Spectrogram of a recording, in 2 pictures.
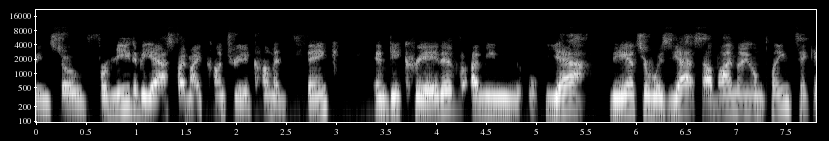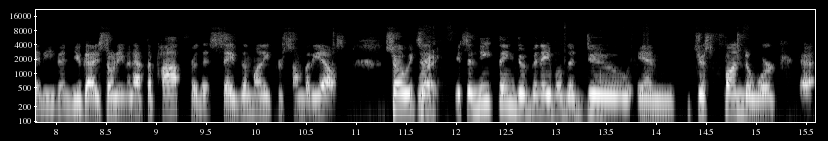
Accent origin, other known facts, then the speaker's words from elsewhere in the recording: United States; I actually got a lot as an author and as an American.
